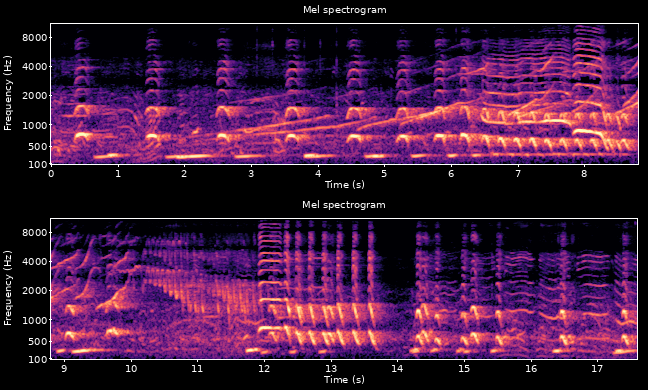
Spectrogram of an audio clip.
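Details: Gibbons at the Cincinnati Zoo hooting and howling: low repeated hoots build into a dense chorus of rising, sliding whoops that climb steeply and overlap, then break into rapid choppy notes before the hoots return.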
